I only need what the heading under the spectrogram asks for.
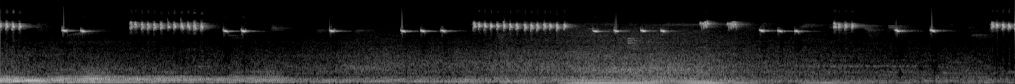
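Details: Ruby-cheeked sunbird, a caged Indonesian songbird trained for contests, its song filled with cricket imitation: buzzy, cricket-like high bursts lasting about a second alternate with short sharp chirps, with low hum in the background.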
